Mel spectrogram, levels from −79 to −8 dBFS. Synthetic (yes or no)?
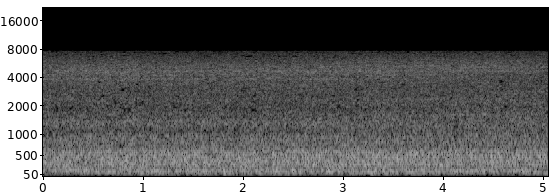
no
